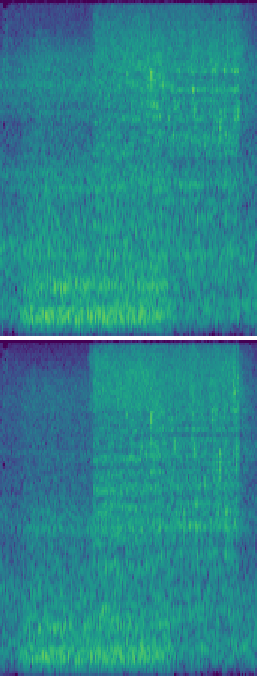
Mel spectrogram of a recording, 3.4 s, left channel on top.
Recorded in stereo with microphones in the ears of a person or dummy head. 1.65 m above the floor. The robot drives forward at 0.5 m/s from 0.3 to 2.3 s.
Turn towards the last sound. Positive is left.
turn(degrees=-50)  # may be behind; listen again after turning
